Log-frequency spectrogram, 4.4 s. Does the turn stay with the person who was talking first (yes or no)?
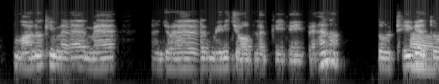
yes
